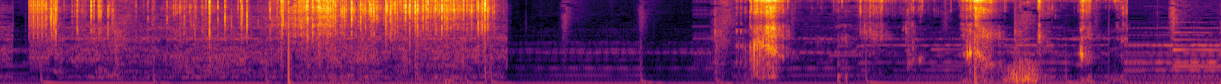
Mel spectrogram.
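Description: Crisp deep-fried potato snacks crunching and crackling, densely for the first couple of seconds, then two sharp crunches a second apart near the end, over background music.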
